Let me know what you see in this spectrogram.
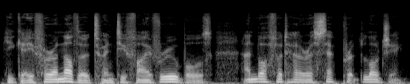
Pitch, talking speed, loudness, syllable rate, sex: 100 Hz, 190 wpm, -18 LUFS, 6.2 syllables/s, male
